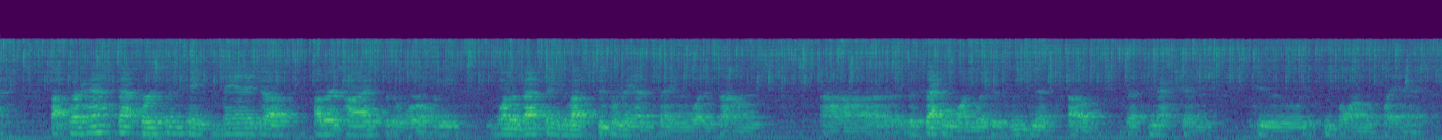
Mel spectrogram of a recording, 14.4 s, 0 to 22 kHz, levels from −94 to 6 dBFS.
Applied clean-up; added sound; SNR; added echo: none; Water tap, faucet; 9 dB; reverberation time 0.6 s.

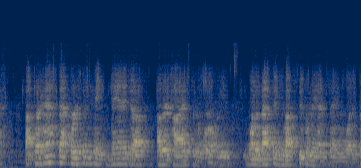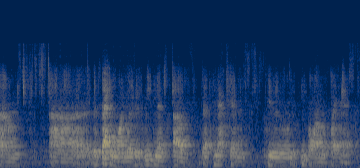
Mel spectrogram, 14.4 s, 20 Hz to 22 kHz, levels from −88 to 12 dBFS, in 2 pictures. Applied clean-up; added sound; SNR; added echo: neural separator model SepFormer DNS4.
